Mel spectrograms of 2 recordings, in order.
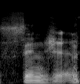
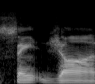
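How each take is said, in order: First: The name is blended into two short syllables. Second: The name is said as two full words. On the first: The speaker calls it right. "you pronounced the name Saint John as Sinjin" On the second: The speaker calls it wrong. "embarrassingly referred to him as Saint John"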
